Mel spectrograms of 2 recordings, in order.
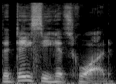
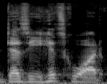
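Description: First: Desi gets its original South Asian pronunciation. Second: Desi gets its common American wrestling pronunciation. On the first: The speaker calls it right. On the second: The speaker calls it wrong.

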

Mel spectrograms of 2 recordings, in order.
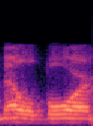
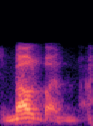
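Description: First: The ending is a full 'bourne' sound. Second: The ending is a short reduced syllable. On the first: The speaker calls it wrong. "it's not Melbourne, like the Bourne identity" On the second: The speaker calls it right. "It's Melbourne"

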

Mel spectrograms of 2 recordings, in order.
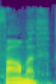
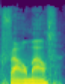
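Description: First: The name does not sound like 'foul mouth'. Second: The name sounds like the words 'foul mouth'. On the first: The speaker calls it right. "It's just Falmouth" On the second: The speaker calls it wrong. "everybody's instinct is just to be like foul mouth"

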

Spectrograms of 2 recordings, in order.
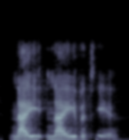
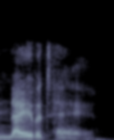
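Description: First: The word is said in its plain, everyday pronunciation. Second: The word is said in a fancier, pretentious pronunciation.

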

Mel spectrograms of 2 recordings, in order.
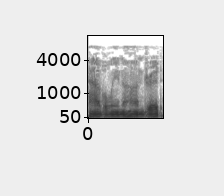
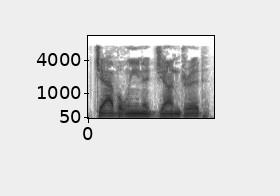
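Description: First: The second word starts with an H sound. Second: The second word starts with a J sound. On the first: "or most people pronounce it correctly" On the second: "as I like to call it"

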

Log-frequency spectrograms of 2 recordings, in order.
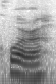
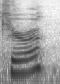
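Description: First: The name begins with a 'kw' sound. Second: The name begins with a 'ky' sound. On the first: The speaker calls it wrong. "I've been saying it wrong. I've been calling it Quora" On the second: The speaker calls it right. "but it's Kiora"

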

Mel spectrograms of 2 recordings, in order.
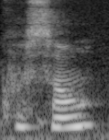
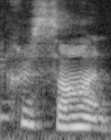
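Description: First: The word is said with French-style pronunciation. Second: The word is said with plain English pronunciation. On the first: The speaker is being showy about the word. The speaker calls it wrong. "no need to add the Frenchness of the word" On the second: The speaker is ordering the word plainly. The speaker calls it right. "just say croissant"

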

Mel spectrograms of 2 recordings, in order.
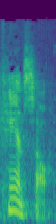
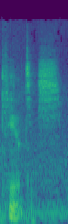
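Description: First: The word ends with a 'saw' sound. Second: The word ends with a 'sas' sound. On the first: "They actually have to pronounce their name Kansas now, though, because the Arkansas Razorbacks have kicked their butt" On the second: "not Kansas"

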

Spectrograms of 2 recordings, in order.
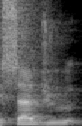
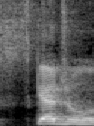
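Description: First: It is said in a British accent. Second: It is said in an American accent. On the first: "the British on TV, they will say schedule" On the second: "according to U.S. English, is schedule is correct pronunciation"

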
